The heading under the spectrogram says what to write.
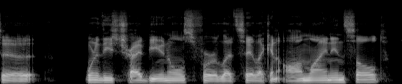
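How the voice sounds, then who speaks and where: A man with an American accent has a plain, everyday voice, pitched fairly low. His intonation is fairly even and his pace moderate, in a very clean recording with a silent background. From US Upper Midwest, North Dakota. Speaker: podcast host. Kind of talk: casual interview conversation.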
